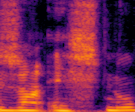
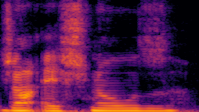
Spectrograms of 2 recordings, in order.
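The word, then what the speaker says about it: Jean Echenoz: comment prononcer son nom j'ai toujours dit Jeanchou pu j'ai réaliser que le Z se prononçait c'est peut-être Jean Eschnose peut-être que c'est plus ça bref j'en ai jamais lu.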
